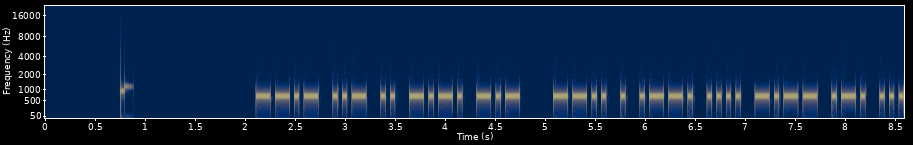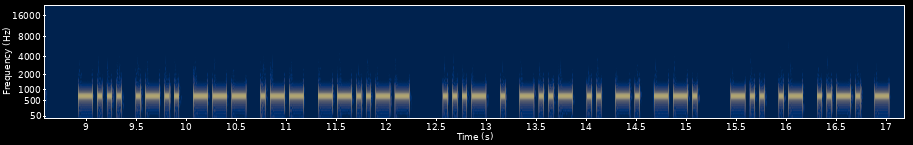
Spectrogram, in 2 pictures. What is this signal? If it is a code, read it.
Morse code, heard as a keyed tone, about 25 wpm, 700 Hz. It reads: QUICK ZEPHYRS BLOW, VEXING DAFT
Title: Pangram Challenge v2 - 25wpm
